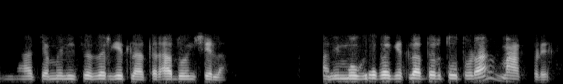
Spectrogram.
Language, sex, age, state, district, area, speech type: Marathi, female, 30-45, Maharashtra, Amravati, rural, conversation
